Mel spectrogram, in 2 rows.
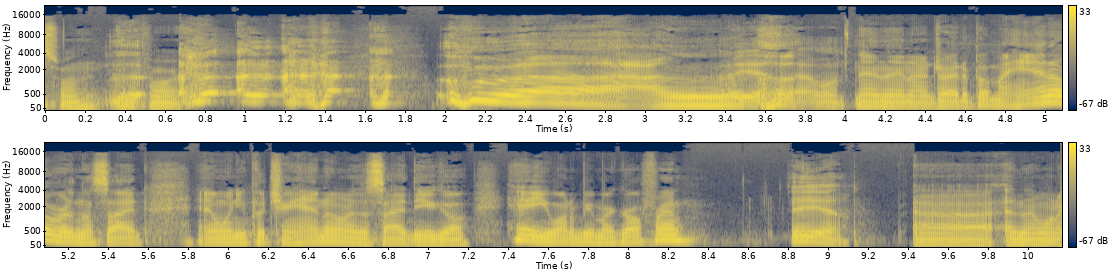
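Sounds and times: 
speech: 0:00.0 - 0:10.1
person fake coughing and yawning while sitting down: 0:00.4 - 0:02.5.

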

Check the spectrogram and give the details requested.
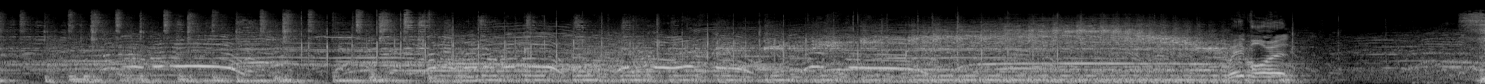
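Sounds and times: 
dense street crowd cheering for a passing marathon runner: 0:00.0 - 0:14.8.

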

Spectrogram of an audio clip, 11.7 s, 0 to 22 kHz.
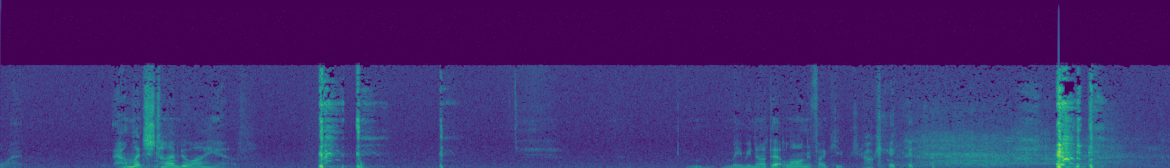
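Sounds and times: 
speech: 0:01.2 - 0:02.4, 0:07.4 - 0:09.6
person coughing in an audience: 0:03.2 - 0:04.6, 0:10.5 - 0:11.1
laughter: 0:08.8 - 0:11.7.

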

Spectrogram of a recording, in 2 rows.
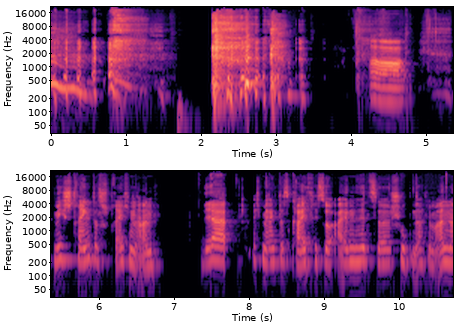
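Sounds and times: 
laughter: 0:00.0 - 0:01.2
person coughing into the microphone: 0:00.0 - 0:01.4, 0:02.2 - 0:03.4
speech: 0:04.3 - 0:04.8, 0:05.4 - 0:10.7.

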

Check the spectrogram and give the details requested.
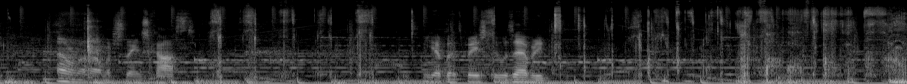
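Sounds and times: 
speech: 0:00.6 - 0:03.3, 0:04.2 - 0:05.7
person slurping and smacking on scooped ice cream: 0:02.0 - 0:09.0
sharp little crunches while eating ice cream: 0:02.1 - 0:03.8, 0:04.8 - 0:08.9.

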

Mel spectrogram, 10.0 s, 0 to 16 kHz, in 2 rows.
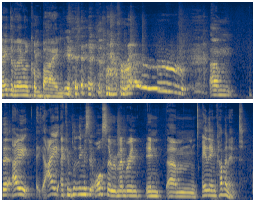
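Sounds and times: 
speech: 0:00.0 - 0:02.9, 0:03.6 - 0:09.9
dog outside whining and howling: 0:02.4 - 0:03.7.

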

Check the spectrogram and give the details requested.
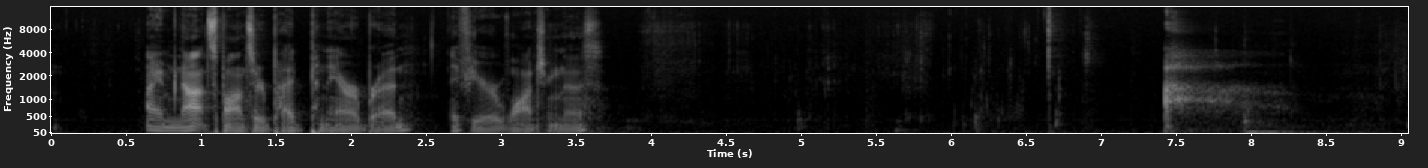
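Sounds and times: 
speech: 0:00.6 - 0:03.8
person sipping coffee: 0:03.9 - 0:09.0.

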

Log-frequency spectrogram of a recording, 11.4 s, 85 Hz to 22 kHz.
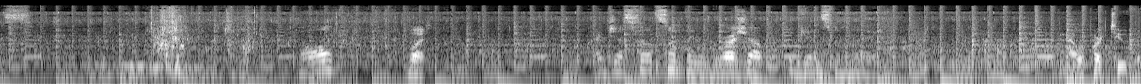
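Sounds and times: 
water rushing and flowing: 0:00.0 - 0:11.2
speech: 0:03.0 - 0:04.4, 0:06.0 - 0:08.9, 0:10.8 - 0:11.4.

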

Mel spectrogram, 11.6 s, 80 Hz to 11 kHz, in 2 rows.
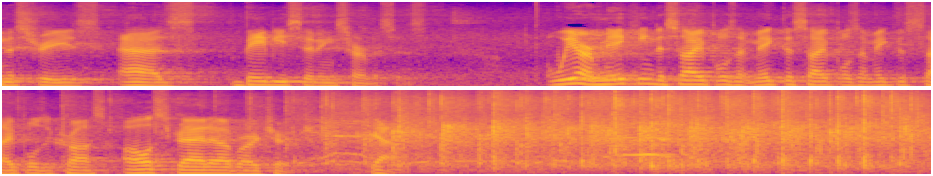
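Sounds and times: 
speech: 0:00.0 - 0:02.7, 0:03.4 - 0:08.4
church audience clapping: 0:06.9 - 0:11.6.

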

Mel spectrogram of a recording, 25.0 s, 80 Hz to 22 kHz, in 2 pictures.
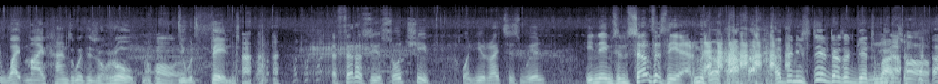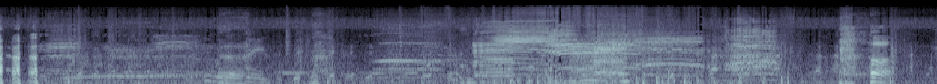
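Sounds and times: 
speech: 0:00.1 - 0:03.8, 0:04.4 - 0:13.1
sheep bleating: 0:01.7 - 0:02.4, 0:03.9 - 0:05.4, 0:13.0 - 0:15.2, 0:17.5 - 0:23.0
laughter: 0:03.1 - 0:04.0, 0:09.0 - 0:10.8, 0:11.6 - 0:14.4, 0:15.2 - 0:18.8, 0:21.2 - 0:24.9.

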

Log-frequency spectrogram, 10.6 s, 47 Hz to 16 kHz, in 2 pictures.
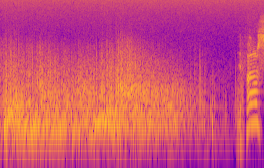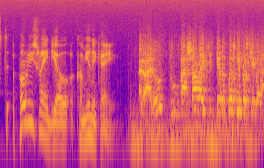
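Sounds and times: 
battleship artillery fire shelling, archival recording: 0:00.0 - 0:04.8, 0:07.8 - 0:10.5
speech: 0:04.9 - 0:10.5.

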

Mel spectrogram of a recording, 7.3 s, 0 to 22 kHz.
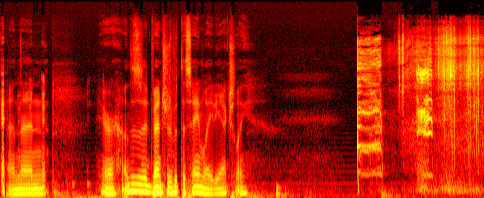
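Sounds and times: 
speech: 0:00.0 - 0:03.8
pig squealing: 0:05.4 - 0:06.7.

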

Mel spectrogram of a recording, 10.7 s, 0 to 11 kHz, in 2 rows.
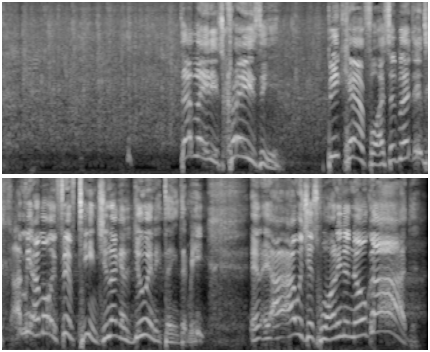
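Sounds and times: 
audience applause: 0:00.0 - 0:05.3
speech: 0:02.4 - 0:10.6.

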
